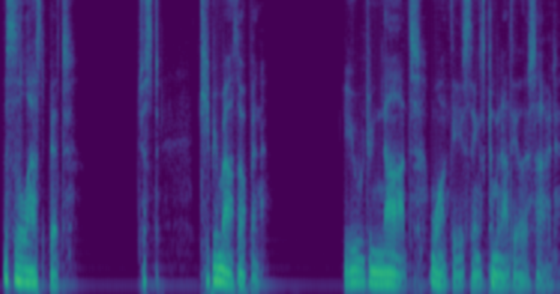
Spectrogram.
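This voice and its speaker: A man playing a smug, possessive supervillain genius in an intimate audio roleplay, taunting his hero in a theatrical, teasing drawl with a gravelly, husky voice. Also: very deep voice, measured pace, long pauses, a little mellow, no room sound, heavily acted. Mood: teasing, menacing.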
